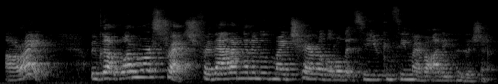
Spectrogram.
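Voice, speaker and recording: A woman with a cold-roughened voice, casually talking viewers through stretches at a work desk while she demonstrates them. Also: a little high, fast, fairly bright tone, heavy reverb, rough recording. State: hoarse from a cold. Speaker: posture and ergonomics instructor. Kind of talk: guided stretching lesson, talking to camera. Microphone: camera mic, sometimes turned away.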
